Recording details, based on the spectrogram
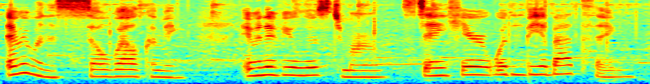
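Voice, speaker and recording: A woman voicing a playful, tender young heroine who narrates her own romance in a game with soft, lyrical storytelling. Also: on the high side, normal speed, natural voice. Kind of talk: scripted first-person narration and dialogue in romance game. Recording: music behind the voice.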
